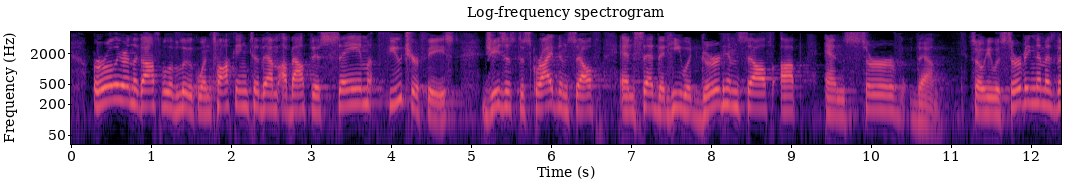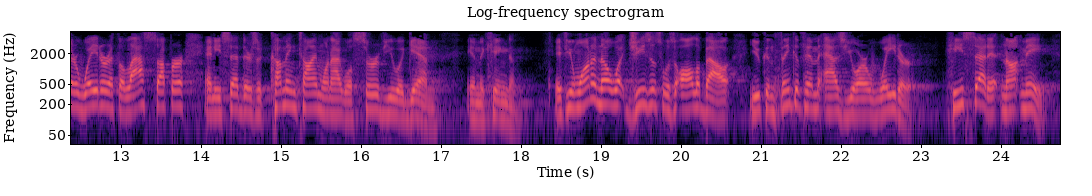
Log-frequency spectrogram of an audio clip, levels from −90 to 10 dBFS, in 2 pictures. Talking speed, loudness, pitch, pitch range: 195 wpm, -30 LUFS, 160 Hz, 140-185 Hz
